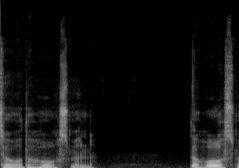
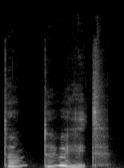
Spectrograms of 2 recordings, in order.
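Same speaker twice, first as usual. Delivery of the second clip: sobbing; 13 semitones higher, slower than usual. A narrator's reading. Girl begs her attacker.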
